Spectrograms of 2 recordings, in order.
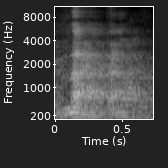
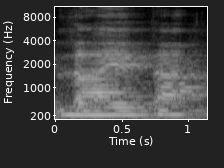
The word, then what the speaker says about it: laeta: più leggero nel latino, però io dico I, cioè non I, ma I, proprio laita. Laita. Bene, cioè praticamente è molto simile a I. E il mio consiglio è non dire laeta, ma meglio dire, non, se hai, è troppo difficile da fare, facciamo come italiano, laeta, perché laeta.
